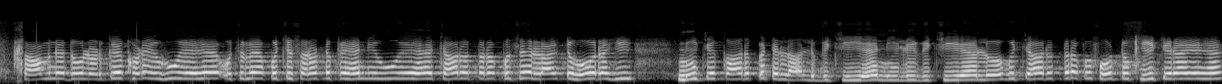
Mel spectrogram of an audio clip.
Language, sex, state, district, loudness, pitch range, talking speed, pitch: Hindi, male, Bihar, Begusarai, -13 LUFS, 245-270 Hz, 160 wpm, 265 Hz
